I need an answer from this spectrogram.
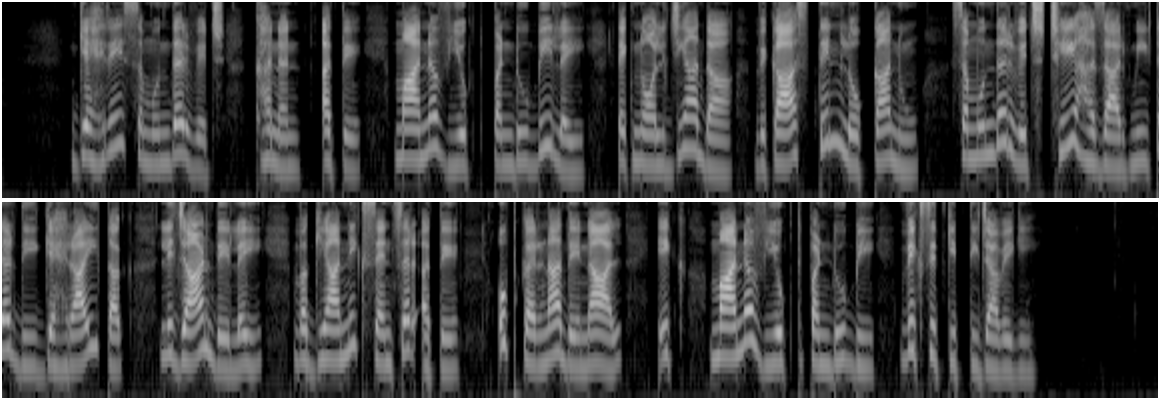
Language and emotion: Punjabi, neutral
